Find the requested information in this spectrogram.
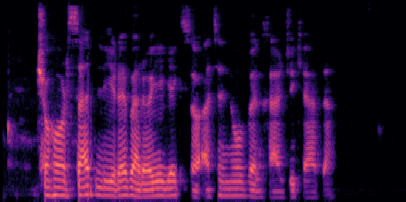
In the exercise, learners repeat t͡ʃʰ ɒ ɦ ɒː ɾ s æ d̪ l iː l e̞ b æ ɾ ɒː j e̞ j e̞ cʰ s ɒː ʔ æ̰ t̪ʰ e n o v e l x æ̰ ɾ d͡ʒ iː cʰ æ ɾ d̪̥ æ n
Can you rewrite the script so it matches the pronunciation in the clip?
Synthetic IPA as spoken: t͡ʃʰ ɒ ɦ ɒː ɾ s æ d̪ l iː ɾ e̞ b æ ɾ ɒː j e̞ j e̞ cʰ s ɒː ʔ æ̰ t̪ʰ e n o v e l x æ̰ ɾ d͡ʒ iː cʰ æ ɾ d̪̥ æ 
